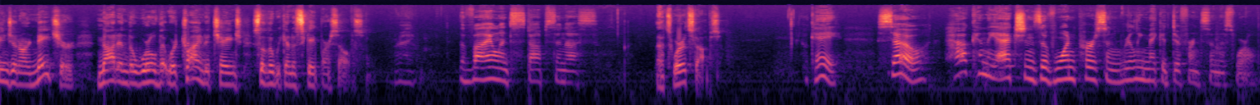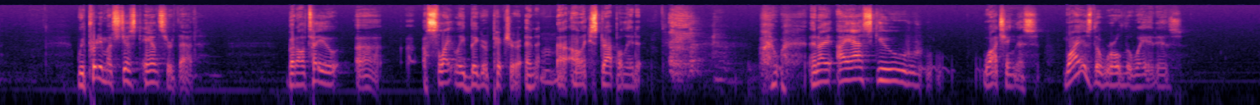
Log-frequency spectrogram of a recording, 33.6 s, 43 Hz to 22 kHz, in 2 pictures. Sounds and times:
Conversation: 0.0s - 33.0s.

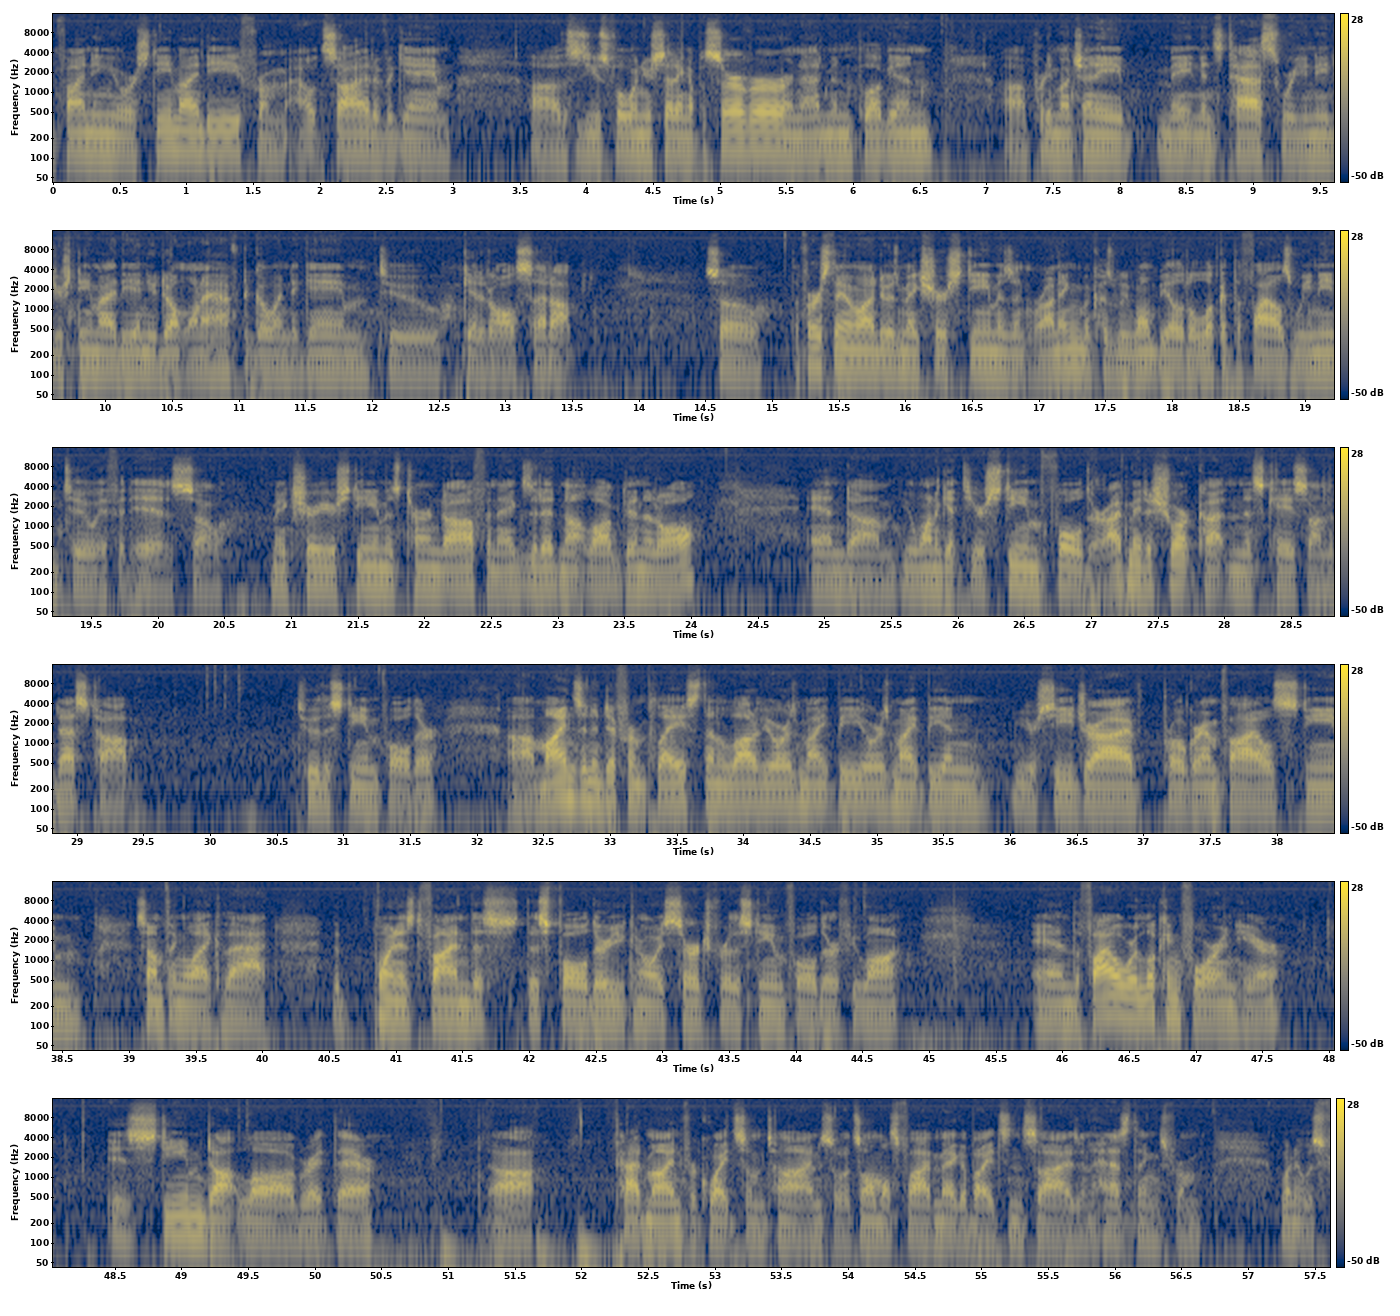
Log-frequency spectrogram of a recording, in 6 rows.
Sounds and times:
Speech: 0.0s - 3.0s, 3.6s - 13.5s, 14.5s - 24.1s, 24.9s - 29.5s, 30.6s - 44.8s, 45.8s - 47.7s, 48.4s - 50.5s, 51.2s - 57.6s.

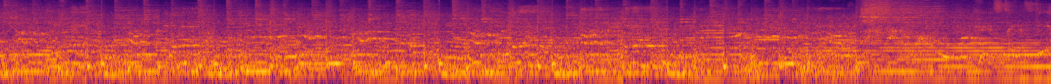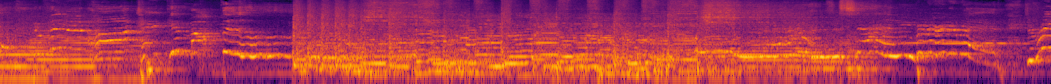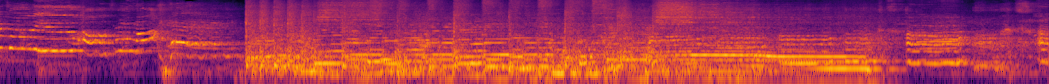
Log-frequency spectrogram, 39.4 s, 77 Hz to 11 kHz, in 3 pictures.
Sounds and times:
Music: 0.0s - 39.3s.

